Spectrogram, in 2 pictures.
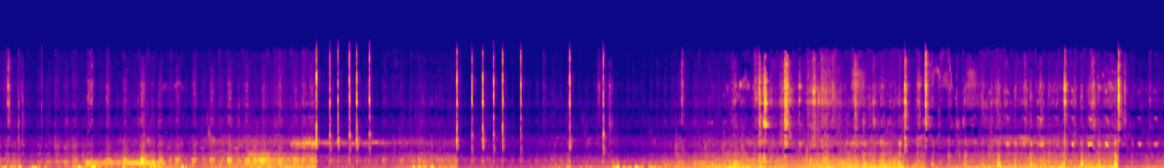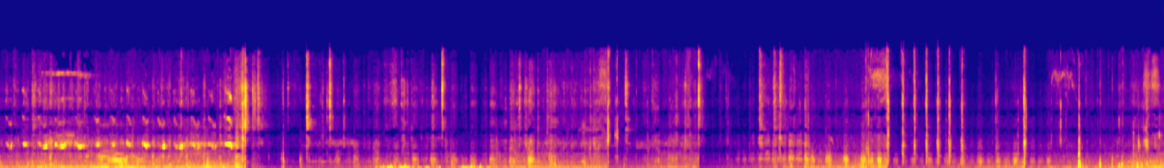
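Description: A black Labrador panting as it climbs along a metal ladder obstacle fitted with tyres, with scattered short clicks and knocks throughout and one louder knock about two-thirds of the way through.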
